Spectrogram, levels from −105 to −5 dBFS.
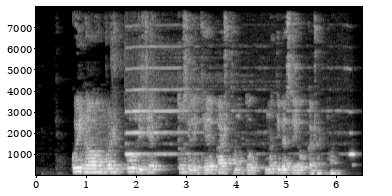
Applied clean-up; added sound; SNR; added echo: classical method WPE with log-MMSE.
